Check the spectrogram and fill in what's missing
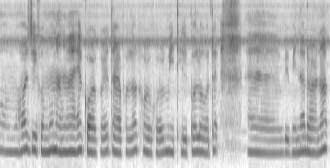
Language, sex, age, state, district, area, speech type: Assamese, female, 18-30, Assam, Majuli, urban, spontaneous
